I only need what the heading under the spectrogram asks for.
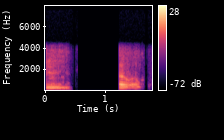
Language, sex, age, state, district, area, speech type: Bodo, male, 30-45, Assam, Chirang, rural, conversation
